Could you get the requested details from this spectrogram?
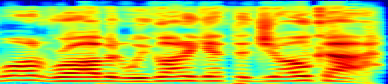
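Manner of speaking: put-on shouted Boston accent. Imagine Ben Affleck's Batman talking to Robin, as Ben Affleck as Batman, Boston accent. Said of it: "let him do a Boston accent as".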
